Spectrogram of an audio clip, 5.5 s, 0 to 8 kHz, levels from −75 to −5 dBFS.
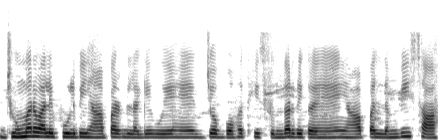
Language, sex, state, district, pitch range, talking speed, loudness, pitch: Hindi, female, Uttarakhand, Uttarkashi, 185-205 Hz, 220 wpm, -17 LUFS, 190 Hz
